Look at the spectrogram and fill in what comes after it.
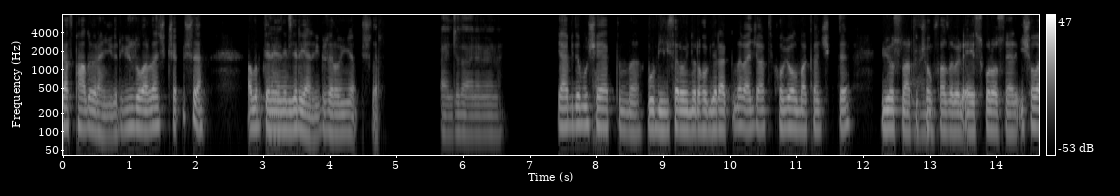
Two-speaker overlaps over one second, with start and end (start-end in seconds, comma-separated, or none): none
